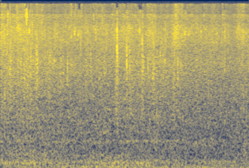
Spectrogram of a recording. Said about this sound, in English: Raindrops are falling.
